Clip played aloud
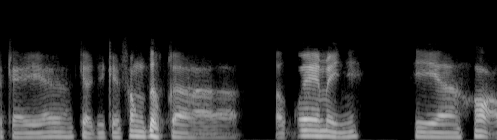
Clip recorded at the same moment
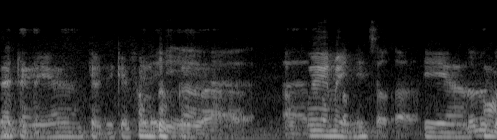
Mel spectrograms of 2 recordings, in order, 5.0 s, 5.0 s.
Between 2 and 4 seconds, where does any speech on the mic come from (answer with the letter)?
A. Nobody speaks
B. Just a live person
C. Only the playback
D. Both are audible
D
